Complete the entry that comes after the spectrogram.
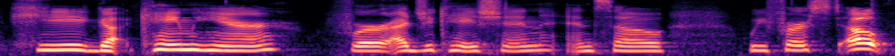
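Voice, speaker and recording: A teenage girl on a school podcast, a student guest. She sounds a little nervous and halting, and she fills her pauses with fillers. Her voice sits at a middle pitch. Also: fairly even intonation. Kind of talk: casual podcast chat.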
